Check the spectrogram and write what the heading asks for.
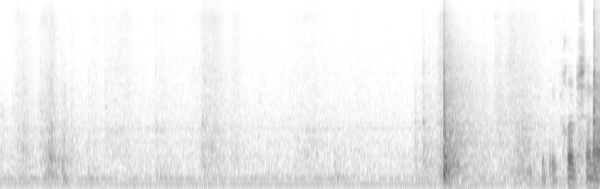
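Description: Plastic wheel liner being worked into a car's rear wheel well: mostly quiet handling over a steady low hum, with a few faint clicks and one sharp knock about four and a half seconds in.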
